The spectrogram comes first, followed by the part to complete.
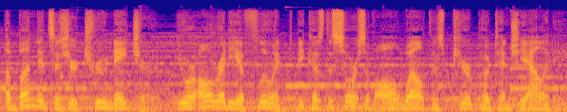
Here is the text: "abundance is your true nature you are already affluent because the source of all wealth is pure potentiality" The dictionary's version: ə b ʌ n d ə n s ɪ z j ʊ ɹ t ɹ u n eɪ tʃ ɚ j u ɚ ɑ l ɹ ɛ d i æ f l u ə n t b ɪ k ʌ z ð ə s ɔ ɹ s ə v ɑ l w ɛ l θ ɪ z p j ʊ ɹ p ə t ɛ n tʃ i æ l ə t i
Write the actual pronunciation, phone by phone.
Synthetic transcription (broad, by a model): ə b ʌ n d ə n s ɪ z j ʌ ɹ t ɹ u n eɪ tʃ ɚ j u ɚ ɑ l ɹ ɛ d i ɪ f l u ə n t b ɪ k ʌ z ð ə s ɔ ɹ s ə v ɑ l w ɛ l θ ɪ z p j ʊ ɹ p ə t ɛ n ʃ i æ l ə t i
